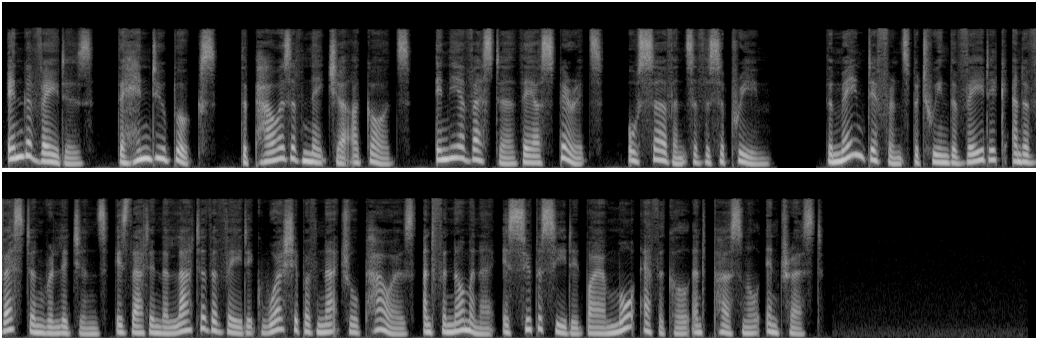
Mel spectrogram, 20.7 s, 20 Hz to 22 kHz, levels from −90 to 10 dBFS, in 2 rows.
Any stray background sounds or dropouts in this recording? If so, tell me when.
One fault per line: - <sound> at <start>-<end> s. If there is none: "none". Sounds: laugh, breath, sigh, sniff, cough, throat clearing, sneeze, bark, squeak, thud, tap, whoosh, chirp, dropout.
none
